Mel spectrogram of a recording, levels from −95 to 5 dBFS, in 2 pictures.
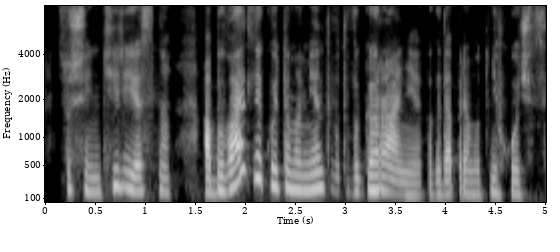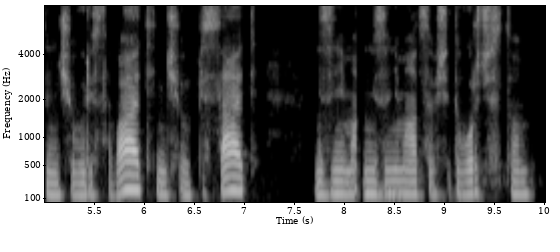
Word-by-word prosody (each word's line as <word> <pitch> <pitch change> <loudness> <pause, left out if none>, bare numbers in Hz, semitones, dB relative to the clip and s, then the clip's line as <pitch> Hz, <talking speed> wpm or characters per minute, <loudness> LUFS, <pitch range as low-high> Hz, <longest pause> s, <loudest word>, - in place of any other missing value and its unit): Слушай, 190 -1 -1
интересно, 170 -1 -1 0.3
а 160 - +11
бывает 200 - +7
ли 325 -1 +5
какой-то 215 -5 +1
момент 190 +2 +3
вот 170 -1 -16
выгорания, 160 -6 +2
когда 145 +2 -1
прям 145 -1 -5
вот 140 +2 -11
не 155 - -3
хочется 140 -1 -6
ничего 130 0 -7
рисовать, 145 +8 0
ничего 135 -2 -9
писать, 170 - -2 0.6
не 140 - -7
занима 140 +1 -6
не 145 0 -5
заниматься 140 0 -7
вообще 135 -1 -8
творчеством? 140 0 -9
150 Hz, 145 wpm, -26 LUFS, 140-180 Hz, 0.6 s, а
